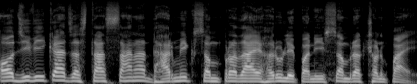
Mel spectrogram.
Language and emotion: Nepali, neutral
